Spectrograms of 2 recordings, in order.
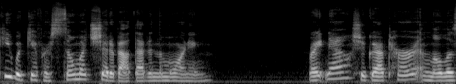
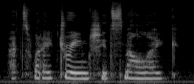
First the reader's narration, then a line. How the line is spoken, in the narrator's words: whispered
